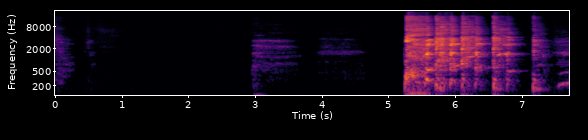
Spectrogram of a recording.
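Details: Quiet breathing and throat noises, then a sudden run of harsh, rapid coughs: a whooping cough (pertussis) coughing fit.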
